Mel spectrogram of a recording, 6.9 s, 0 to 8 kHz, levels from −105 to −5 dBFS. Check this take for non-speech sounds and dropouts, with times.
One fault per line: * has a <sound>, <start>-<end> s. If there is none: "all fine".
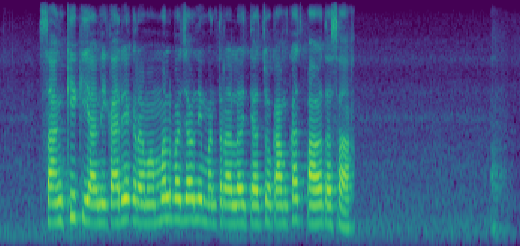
all fine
